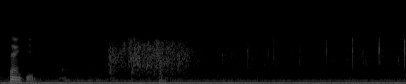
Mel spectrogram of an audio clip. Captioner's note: applause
